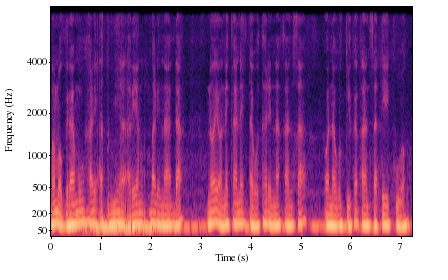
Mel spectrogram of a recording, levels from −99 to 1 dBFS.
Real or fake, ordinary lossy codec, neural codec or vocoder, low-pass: fake; none; autoencoder, 48 kHz, 32 numbers a frame, DAC-VAE, trained on Japanese speech; 7.2 kHz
